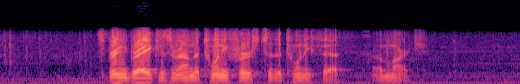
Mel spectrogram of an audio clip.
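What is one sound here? A man speaks briefly through a microphone in a quiet room.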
